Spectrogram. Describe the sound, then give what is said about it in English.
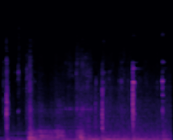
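A large black car with rounded fenders starts as a key turns in the ignition. Short mechanical clicks give way to a low, steady engine rumble, briefly and moderately loud. “she turns the key in the ignition with a white-gloved hand, then shifts the car into gear.”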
